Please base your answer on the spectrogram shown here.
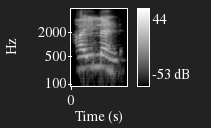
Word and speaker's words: island: Treasure Island. S is silent in island.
